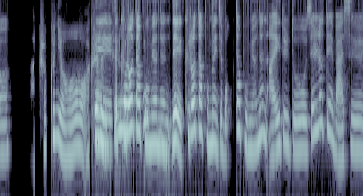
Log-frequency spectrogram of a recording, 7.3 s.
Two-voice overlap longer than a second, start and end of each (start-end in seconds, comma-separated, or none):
1.9-3.4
